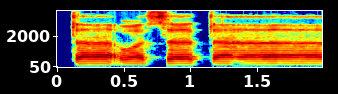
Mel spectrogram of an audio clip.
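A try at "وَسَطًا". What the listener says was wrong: তা নয়, তো লাম দু জেবার তল, ওয়াসাতল।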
